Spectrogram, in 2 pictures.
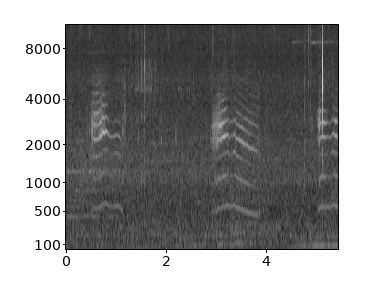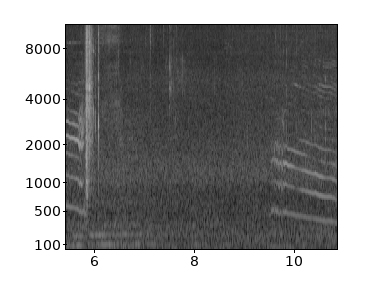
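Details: Cats and a kitten fighting a little over food: four separate plaintive meows, each bending upward then sliding down, spaced a few seconds apart, with a sharp hiss-like burst and clatter near the middle.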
